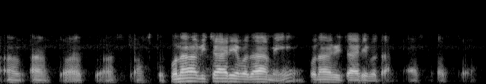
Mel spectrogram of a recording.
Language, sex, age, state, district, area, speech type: Sanskrit, male, 45-60, Karnataka, Udupi, urban, conversation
